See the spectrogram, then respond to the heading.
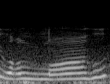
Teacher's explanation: وَمَكَرَ اللَّهُ، اس کے بعد واللہ، واو کا زبر لام اسم جلالہ سے ملا کے پڑھیں گے، اللہ کا نام پر پڑھیں گے اور ہا کی پیش کو چھوٹا پڑھیں گے۔ واللہ، اور لام اسم جلالہ کے اوپر کھڑا زبر ہے، ایک الف برابر پڑھیں گے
